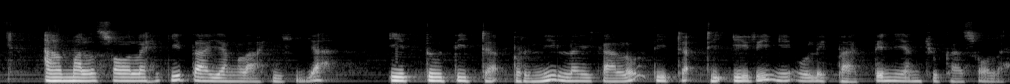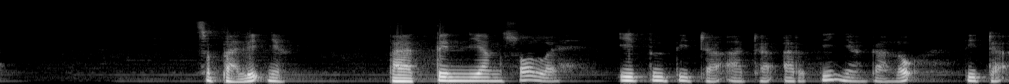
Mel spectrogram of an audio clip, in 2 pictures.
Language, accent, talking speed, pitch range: Indonesian, native, 75 wpm, 145-165 Hz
